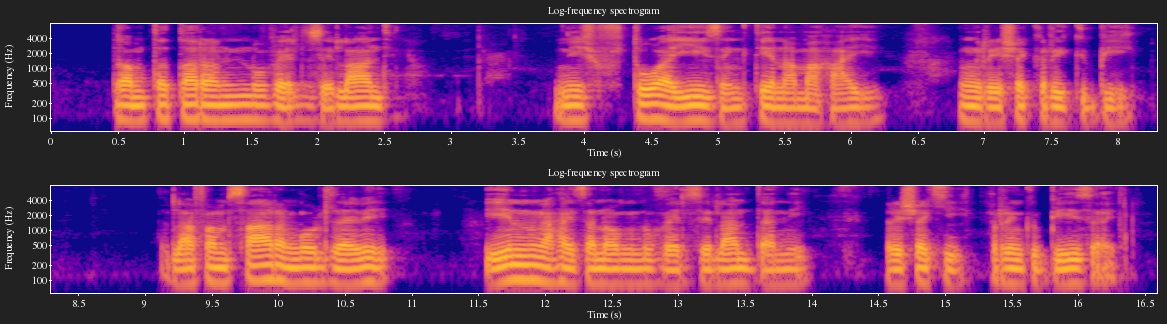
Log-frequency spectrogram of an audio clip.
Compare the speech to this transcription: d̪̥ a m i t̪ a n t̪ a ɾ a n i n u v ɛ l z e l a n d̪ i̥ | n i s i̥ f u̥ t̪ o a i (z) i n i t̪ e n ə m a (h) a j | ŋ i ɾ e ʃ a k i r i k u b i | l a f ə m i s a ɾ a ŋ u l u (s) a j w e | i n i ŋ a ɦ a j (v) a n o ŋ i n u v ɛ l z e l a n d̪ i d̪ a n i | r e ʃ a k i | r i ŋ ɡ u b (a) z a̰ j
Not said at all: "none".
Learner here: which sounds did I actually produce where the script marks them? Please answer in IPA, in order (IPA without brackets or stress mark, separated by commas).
z, h, z, z, i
